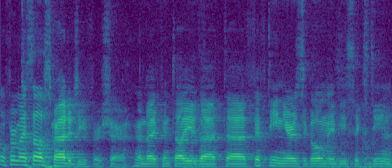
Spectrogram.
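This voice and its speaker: A man talks at a fairly quick pace with ordinary pitch variation over light background noise. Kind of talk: interview answer. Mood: relaxed, enthusiastic. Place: cafe.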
